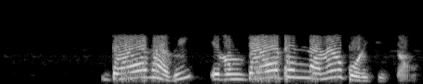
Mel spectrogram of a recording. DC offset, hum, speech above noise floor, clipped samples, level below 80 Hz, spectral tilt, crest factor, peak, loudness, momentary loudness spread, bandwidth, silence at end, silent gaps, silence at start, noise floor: under 0.1%; none; 52 dB; under 0.1%; -64 dBFS; -9.5 dB/octave; 12 dB; -2 dBFS; -14 LUFS; 9 LU; 4.3 kHz; 0.1 s; none; 1 s; -66 dBFS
